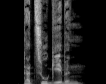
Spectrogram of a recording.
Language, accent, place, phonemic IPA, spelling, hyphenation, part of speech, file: German, Germany, Berlin, /daˈt͡suːˌɡeːbn̩/, dazugeben, da‧zu‧ge‧ben, verb, De-dazugeben.ogg
- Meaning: to add to something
